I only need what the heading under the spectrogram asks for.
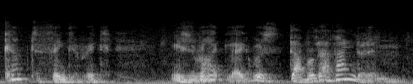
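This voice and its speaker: Wry British sergeant, creaky and animated. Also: male voice, mid-range voice, moderate pace, lo-fi sound, a little hiss or hum. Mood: grumbling, irritated. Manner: sardonic, grumbling, jokey world-weary asides. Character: wry, grumbling, corner-cutting British police sergeant. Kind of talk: radio drama acting.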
